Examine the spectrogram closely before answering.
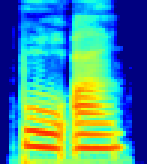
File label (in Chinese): "不安", Chinese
